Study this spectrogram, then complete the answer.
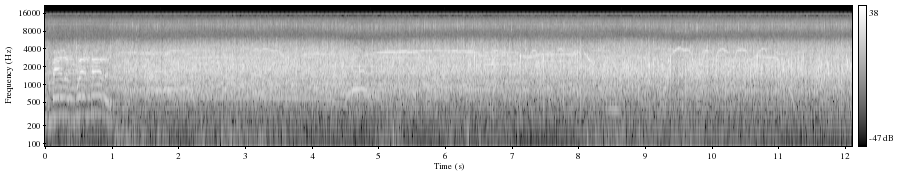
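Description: A large crowd murmurs and chatters in a stadium.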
